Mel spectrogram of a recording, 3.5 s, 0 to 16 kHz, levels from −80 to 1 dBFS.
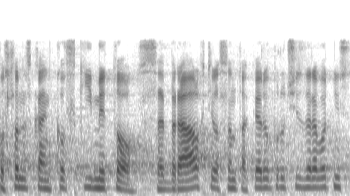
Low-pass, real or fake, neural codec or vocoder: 7.2 kHz; real; none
